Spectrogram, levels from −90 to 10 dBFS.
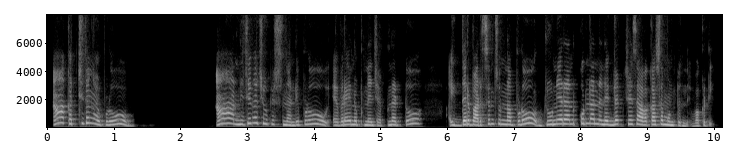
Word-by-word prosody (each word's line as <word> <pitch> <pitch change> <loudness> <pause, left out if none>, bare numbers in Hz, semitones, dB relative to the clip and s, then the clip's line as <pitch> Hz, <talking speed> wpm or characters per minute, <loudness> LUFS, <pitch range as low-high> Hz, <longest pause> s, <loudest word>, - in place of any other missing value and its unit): ఆ! - - +2 0.2
ఖచ్చితంగా 345 +2 -2
ఇప్పుడు 250 +1 0 1.6
ఆ! - - +2 0.3
నిజంగా 350 +7 -1
చూపిస్తుందండి. 265 -7 -1
ఇప్పుడు 285 +5 -3 0.4
ఎవరైనా 260 +3 +1
ఇప్పుడు 250 -1 -2
నేను 225 -1 0
చెప్పినట్టు,, 245 +5 -3 0.7
ఇద్దరు 270 +7 +4
పర్సన్స్ 310 +7 -1
ఉన్నప్పుడు 270 +1 +1 0.3
జూనియర్ 300 +4 +4
అనుకుని, 310 +2 -3
నన్ను 320 -3 +1
నెగ్లెక్ట్ 285 +3 +1
చేసే 295 0 0
అవకాశముంటుంది 250 -6 +1
ఒకటి. 205 +3 -9
270 Hz, 125 wpm, -24 LUFS, 245-310 Hz, 1.6 s, ఇద్దరు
